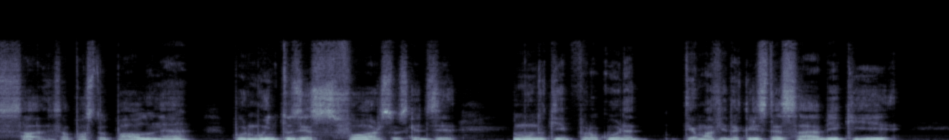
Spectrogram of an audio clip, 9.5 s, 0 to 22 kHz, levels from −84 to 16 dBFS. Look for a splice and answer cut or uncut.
cut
